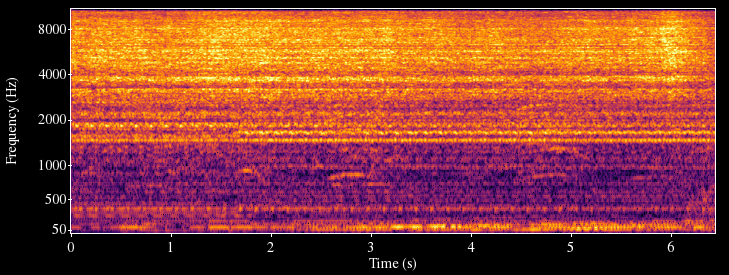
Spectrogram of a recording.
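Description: Church band music under the sermon: low, sustained bass notes and held chords, slowly growing louder.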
